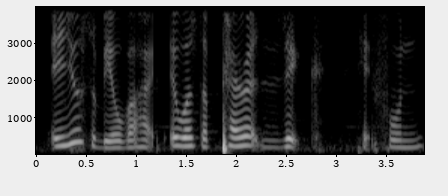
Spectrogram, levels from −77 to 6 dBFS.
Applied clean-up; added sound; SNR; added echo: none; none; none; none.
